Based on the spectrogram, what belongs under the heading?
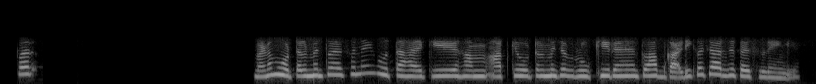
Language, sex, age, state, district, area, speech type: Hindi, female, 60+, Madhya Pradesh, Balaghat, rural, conversation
